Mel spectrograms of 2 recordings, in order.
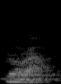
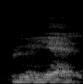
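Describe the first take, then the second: First: Said in the usual way. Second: Pluriel said the French way, ending "-yel"; French Pluriel, stress on the last syllable; French pronunciation. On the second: Shown as a demonstration. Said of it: "French people say".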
